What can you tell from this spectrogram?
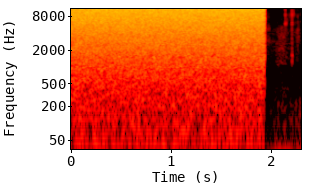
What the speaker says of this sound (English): I'm going to move along over here to white noise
